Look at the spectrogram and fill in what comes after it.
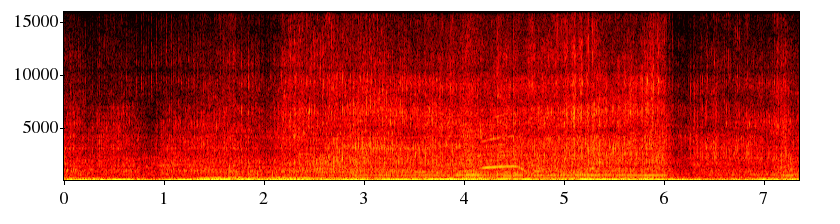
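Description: Several modified compact demolition derby cars' engines running loudly, revving up and down as they maneuver, with a brief high squeal about four seconds in.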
